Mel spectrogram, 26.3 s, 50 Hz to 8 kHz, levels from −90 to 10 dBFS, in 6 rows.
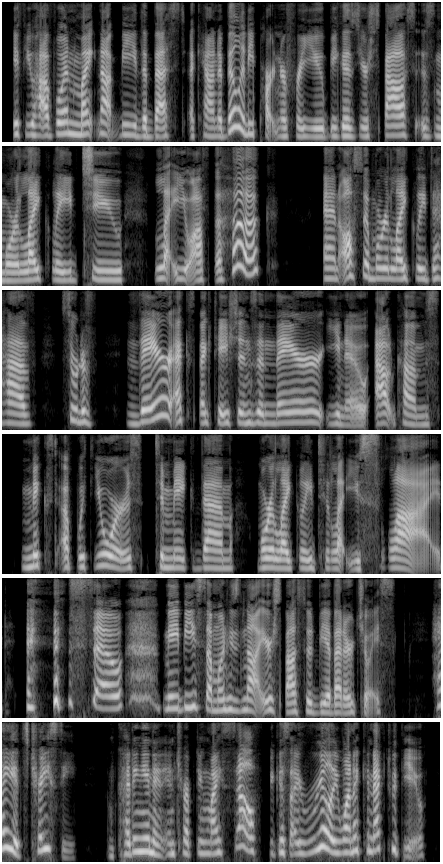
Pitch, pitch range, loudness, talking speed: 210 Hz, 185-240 Hz, -16 LUFS, 185 wpm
